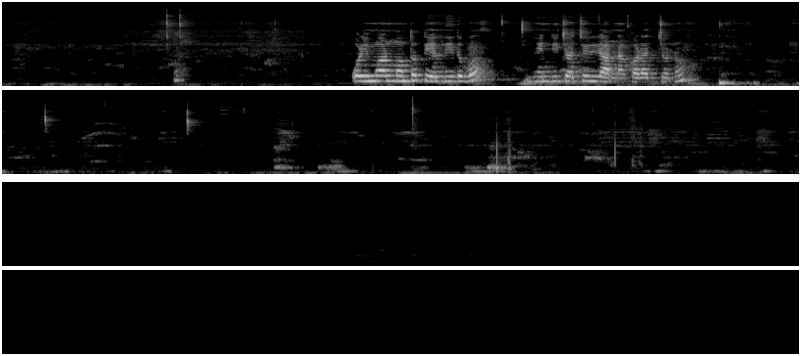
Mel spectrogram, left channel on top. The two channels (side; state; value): right; silent; 55 dB below the other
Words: পরিমাণ মতো তেল দিয়ে দেবো ভেন্ডি চচ্চড়ি রান্না করার জন্য।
